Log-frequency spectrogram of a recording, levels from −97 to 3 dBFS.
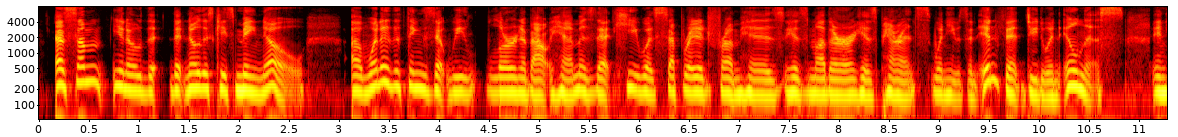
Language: English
